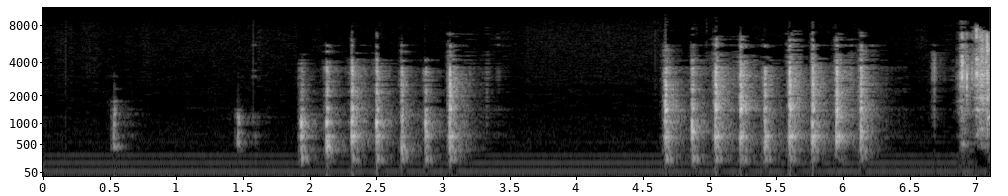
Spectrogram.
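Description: Knocking on a door: a couple of tentative raps, then two bursts of quick, firm knocks separated by a pause, fairly loud, with no voices.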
